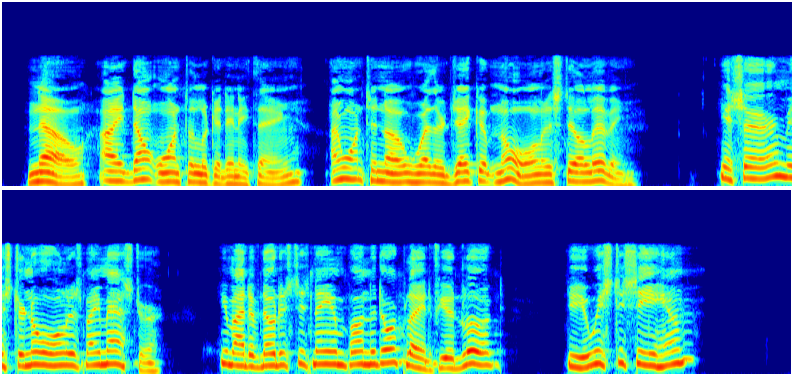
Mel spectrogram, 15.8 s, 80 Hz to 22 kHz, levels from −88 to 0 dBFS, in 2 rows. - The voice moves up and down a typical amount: No, wide, 7.8 semitones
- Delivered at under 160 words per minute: No, average, 170 wpm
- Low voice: No, medium, 185 Hz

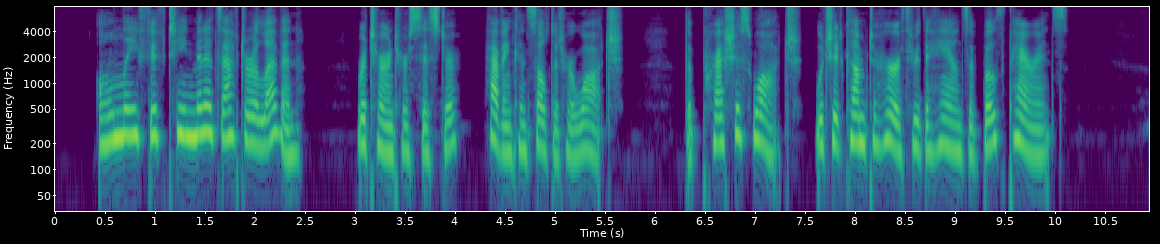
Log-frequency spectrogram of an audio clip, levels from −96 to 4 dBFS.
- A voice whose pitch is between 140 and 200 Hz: Yes, high, 190 Hz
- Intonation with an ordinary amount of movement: No, wide, 6.0 semitones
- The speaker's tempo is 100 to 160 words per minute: Yes, average, 155 wpm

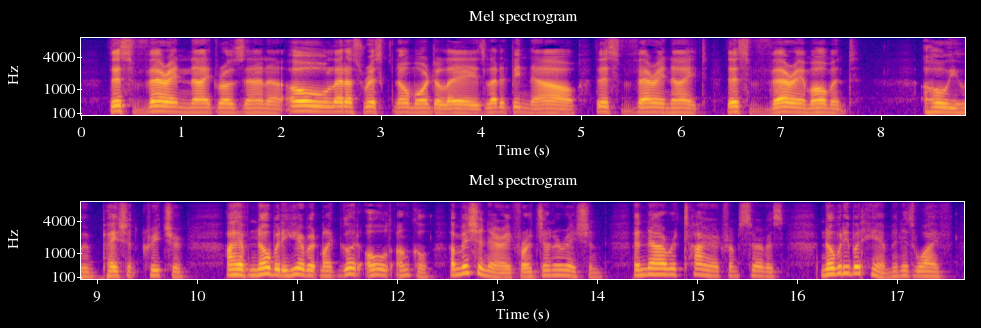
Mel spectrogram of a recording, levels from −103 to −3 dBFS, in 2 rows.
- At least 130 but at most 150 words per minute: No, average, 175 wpm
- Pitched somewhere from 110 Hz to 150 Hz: Yes, medium, 140 Hz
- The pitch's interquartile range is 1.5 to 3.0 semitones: No, average, 3.7 semitones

